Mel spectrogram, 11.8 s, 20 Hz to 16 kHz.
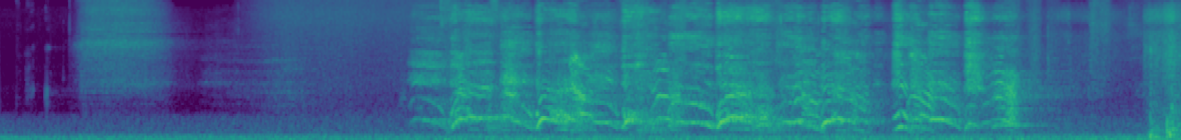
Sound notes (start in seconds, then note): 4.1 woman gasping; 8.6 Keith whimpering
